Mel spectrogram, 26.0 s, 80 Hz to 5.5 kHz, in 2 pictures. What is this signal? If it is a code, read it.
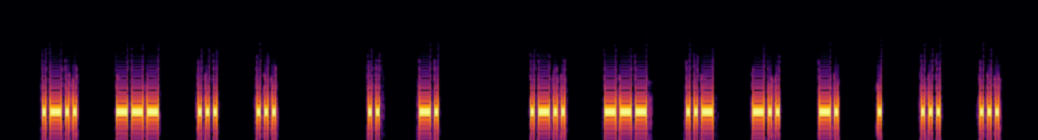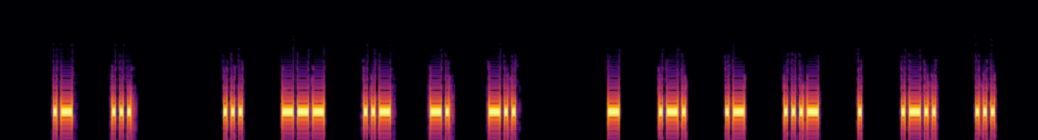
Morse code, heard as a keyed tone, about 25 wpm, spaced as for 13 wpm, 600 Hz. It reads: LOSS IN LOUDNESS AS SOUND TRAVELS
